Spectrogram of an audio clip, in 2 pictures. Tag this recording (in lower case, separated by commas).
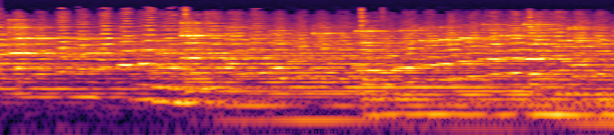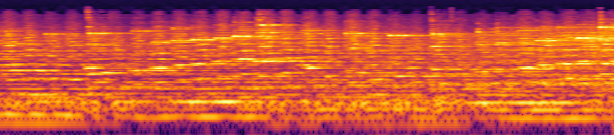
music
